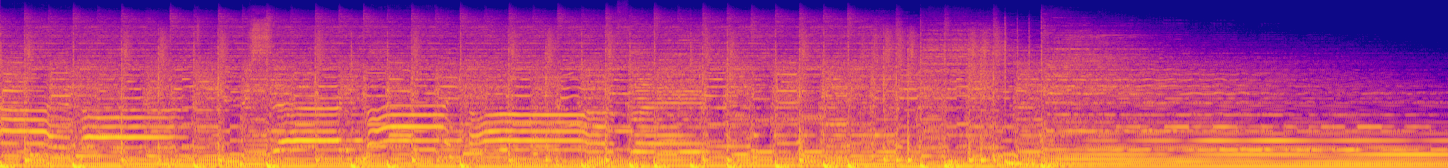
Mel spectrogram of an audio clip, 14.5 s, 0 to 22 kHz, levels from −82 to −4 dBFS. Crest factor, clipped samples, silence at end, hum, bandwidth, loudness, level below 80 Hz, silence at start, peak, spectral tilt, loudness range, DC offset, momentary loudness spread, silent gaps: 12 dB; under 0.1%; 0 s; none; 17 kHz; -13 LUFS; -16 dBFS; 0 s; 0 dBFS; -5 dB/octave; 3 LU; under 0.1%; 4 LU; none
